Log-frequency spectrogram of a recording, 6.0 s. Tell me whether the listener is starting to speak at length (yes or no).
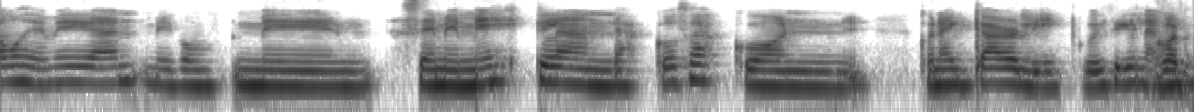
yes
